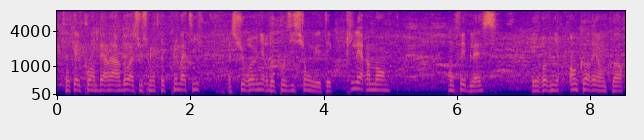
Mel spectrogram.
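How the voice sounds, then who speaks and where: A man giving analytical wrestling commentary in a measured, somewhat halting way with repeated words. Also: medium pitch, fairly even intonation. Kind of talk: analytical live sports commentary. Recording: loud music and crowd behind. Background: loud music, crowd at wrestling show.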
